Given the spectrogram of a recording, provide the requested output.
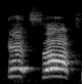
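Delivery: high, loud yell; yelling out the window. Retold or imitated. Boy sabotages the sale from the window, loud yell. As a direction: shout it out to the buyer. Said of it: "I'm yelling out the window".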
